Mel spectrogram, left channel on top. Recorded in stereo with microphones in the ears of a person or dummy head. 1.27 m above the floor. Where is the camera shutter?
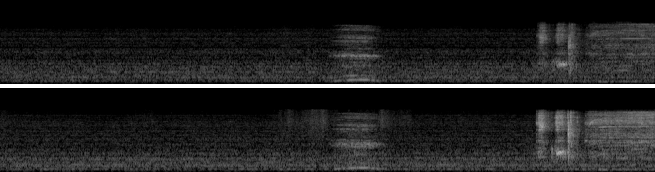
50° right (ahead or behind), 1.4 m.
